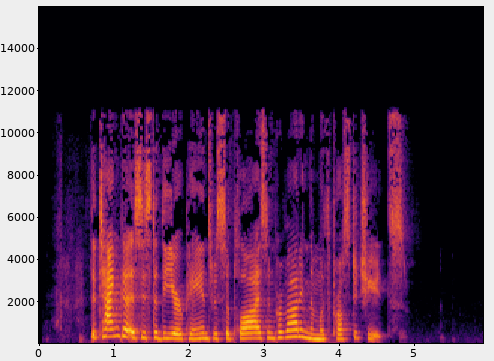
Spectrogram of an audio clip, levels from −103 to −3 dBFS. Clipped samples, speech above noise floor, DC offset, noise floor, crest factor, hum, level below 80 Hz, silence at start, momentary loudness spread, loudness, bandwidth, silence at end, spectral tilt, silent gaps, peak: under 0.1%; 54 dB; under 0.1%; -77 dBFS; 24 dB; none; -72 dBFS; 0.7 s; 13 LU; -22 LUFS; 11.5 kHz; 1.1 s; -2.5 dB/octave; none; 0 dBFS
